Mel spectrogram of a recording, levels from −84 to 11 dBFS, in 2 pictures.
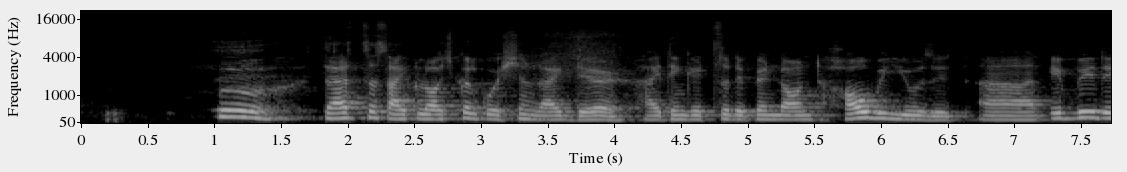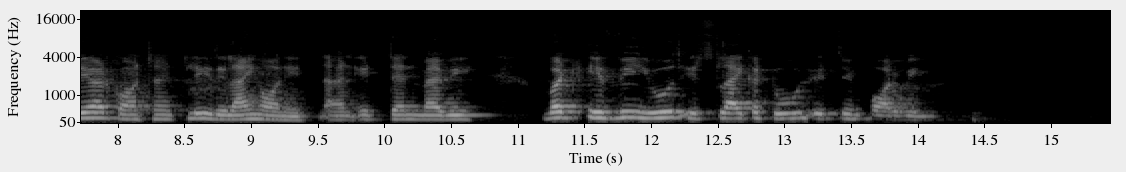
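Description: No faults turn up anywhere in the recording: no dropouts, glitches, distortion or timing errors.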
